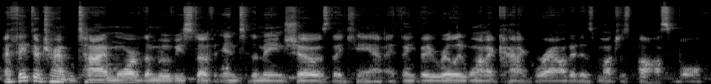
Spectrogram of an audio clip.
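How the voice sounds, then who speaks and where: Male podcast co-host, lower register, easygoing chatter, faint background hiss. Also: fairly quick, few pauses, a bit bright. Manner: chatty, lots of "like" fillers. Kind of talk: casual fan podcast chat.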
